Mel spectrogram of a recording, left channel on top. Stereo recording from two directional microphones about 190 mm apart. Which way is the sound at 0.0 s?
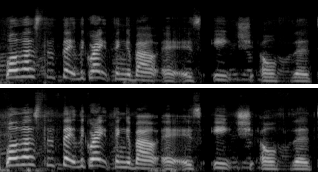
45° right (ahead or behind).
